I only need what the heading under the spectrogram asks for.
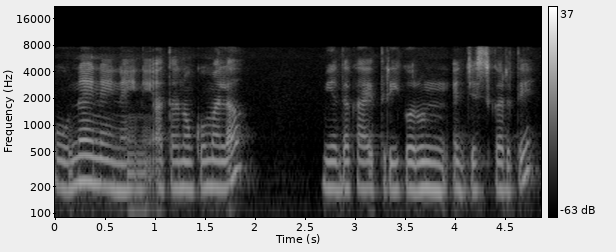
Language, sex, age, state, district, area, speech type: Marathi, female, 18-30, Maharashtra, Pune, urban, spontaneous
